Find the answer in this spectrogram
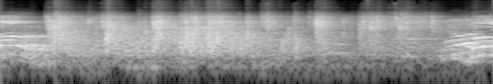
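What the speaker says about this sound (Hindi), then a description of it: "धन्यवाद ताली बजा।" A class of schoolchildren claps as thanks, a dense burst of rapid clapping with a few louder rhythmic waves, lasting several seconds, with a teacher's voice briefly at the start and end.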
